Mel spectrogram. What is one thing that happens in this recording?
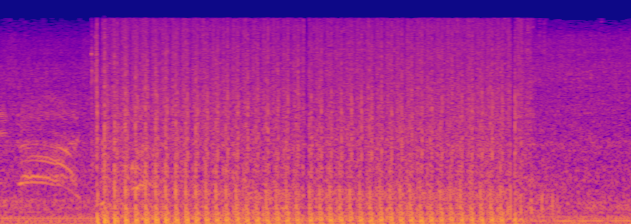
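A drum-fed machine gun fires in rapid bursts.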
